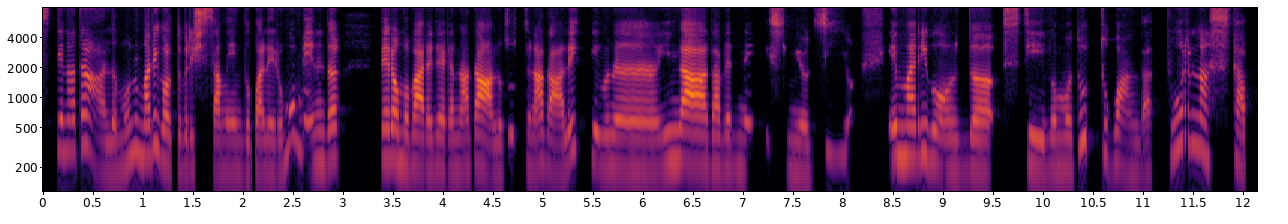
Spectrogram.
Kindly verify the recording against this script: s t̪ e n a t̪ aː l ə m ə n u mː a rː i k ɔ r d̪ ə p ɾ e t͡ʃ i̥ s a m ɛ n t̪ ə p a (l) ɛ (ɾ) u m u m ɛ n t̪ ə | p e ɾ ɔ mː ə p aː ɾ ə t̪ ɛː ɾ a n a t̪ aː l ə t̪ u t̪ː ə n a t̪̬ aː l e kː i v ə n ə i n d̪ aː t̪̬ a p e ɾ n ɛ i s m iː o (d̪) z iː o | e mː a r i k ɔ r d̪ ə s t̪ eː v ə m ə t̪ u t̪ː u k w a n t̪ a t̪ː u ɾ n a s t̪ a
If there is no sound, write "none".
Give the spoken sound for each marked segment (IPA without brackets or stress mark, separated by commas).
l, ɾ, d̪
